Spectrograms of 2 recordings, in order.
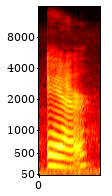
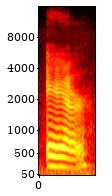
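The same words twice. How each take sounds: First: The word starts with a vowel sound. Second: The word starts with a vowel sound.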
